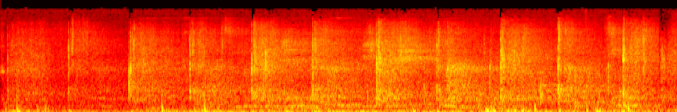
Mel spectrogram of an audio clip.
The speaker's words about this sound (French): Ce bruit de pas sur le dallage et le parquet du musée de l'hôtel de ville de Toruń, écoutez-le bien, vous ne l'entendrez jamais plus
